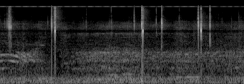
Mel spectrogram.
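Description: Close handling noise: a few short, sharp clicks, about four or five spread over two seconds.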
